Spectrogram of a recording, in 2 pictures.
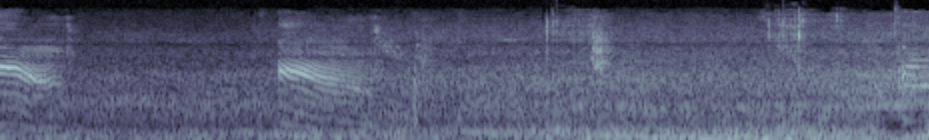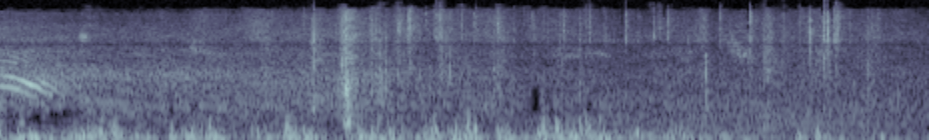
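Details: Jango, a young rescued kitten unable to see, mewing during eye surgery: several brief rising-falling meows early on, then human speech and a steady low hum through the rest.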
